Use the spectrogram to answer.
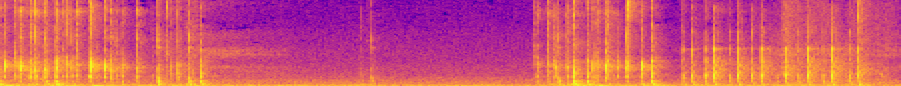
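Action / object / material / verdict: tap / plastic mechanical keyboard / plastic / none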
